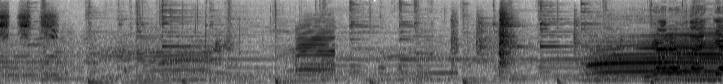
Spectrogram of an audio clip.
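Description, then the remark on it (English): Several cows and calves moo repeatedly in a pen, overlapping low bellows and higher calls, fairly loud, building into a dense chorus toward the end. “Now we're going to separate the cows from the calves, and then we'll work the calves.”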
